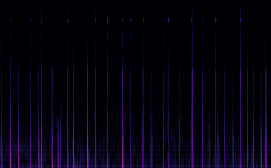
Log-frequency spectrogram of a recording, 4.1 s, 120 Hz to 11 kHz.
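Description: A small, clear, apparently empty glass jar held in both hands is tapped and scratched with long fingernails. About 25 quick, irregularly spaced clicks are heard, each with a soft low thump and a faint bright glassy tick, dying away almost instantly.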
